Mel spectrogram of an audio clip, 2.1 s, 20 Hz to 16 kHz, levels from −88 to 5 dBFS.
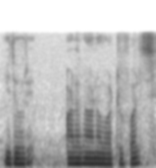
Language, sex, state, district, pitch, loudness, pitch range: Tamil, male, Tamil Nadu, Nilgiris, 120 Hz, -14 LUFS, 115-120 Hz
